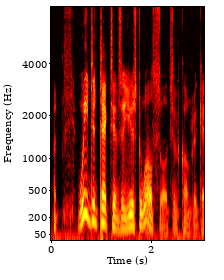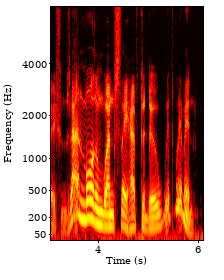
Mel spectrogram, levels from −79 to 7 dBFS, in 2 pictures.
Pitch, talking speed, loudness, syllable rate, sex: 125 Hz, 195 wpm, -19 LUFS, 5.1 syllables/s, male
